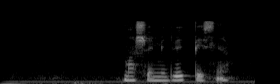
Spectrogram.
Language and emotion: Russian, neutral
